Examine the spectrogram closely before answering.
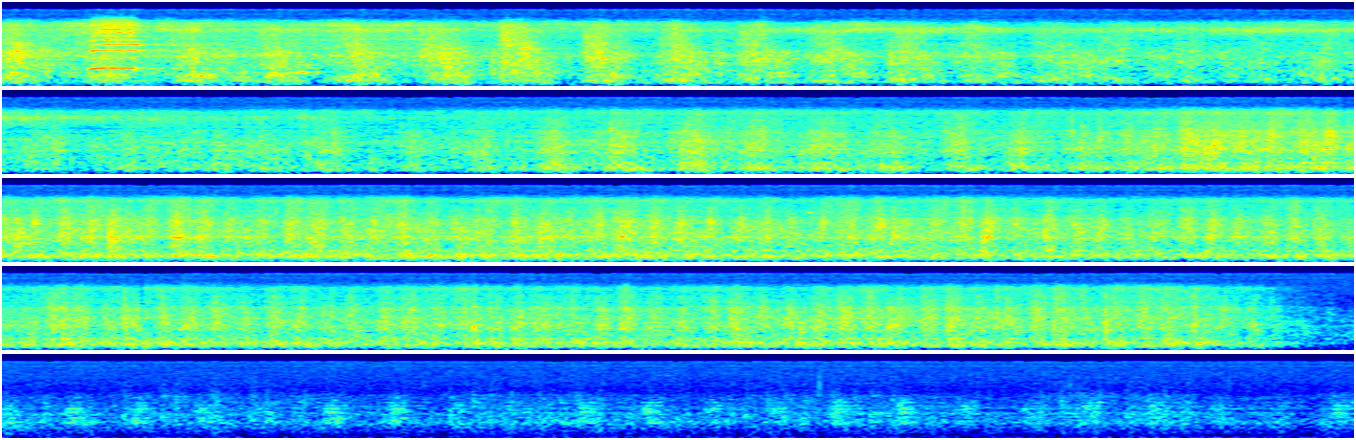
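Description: Steam locomotive on the move, its exhaust beating in a rapid, even rhythm. About eight seconds in this gives way to a denser, louder running noise, which cuts off suddenly near eighteen seconds, leaving a faint hiss.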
